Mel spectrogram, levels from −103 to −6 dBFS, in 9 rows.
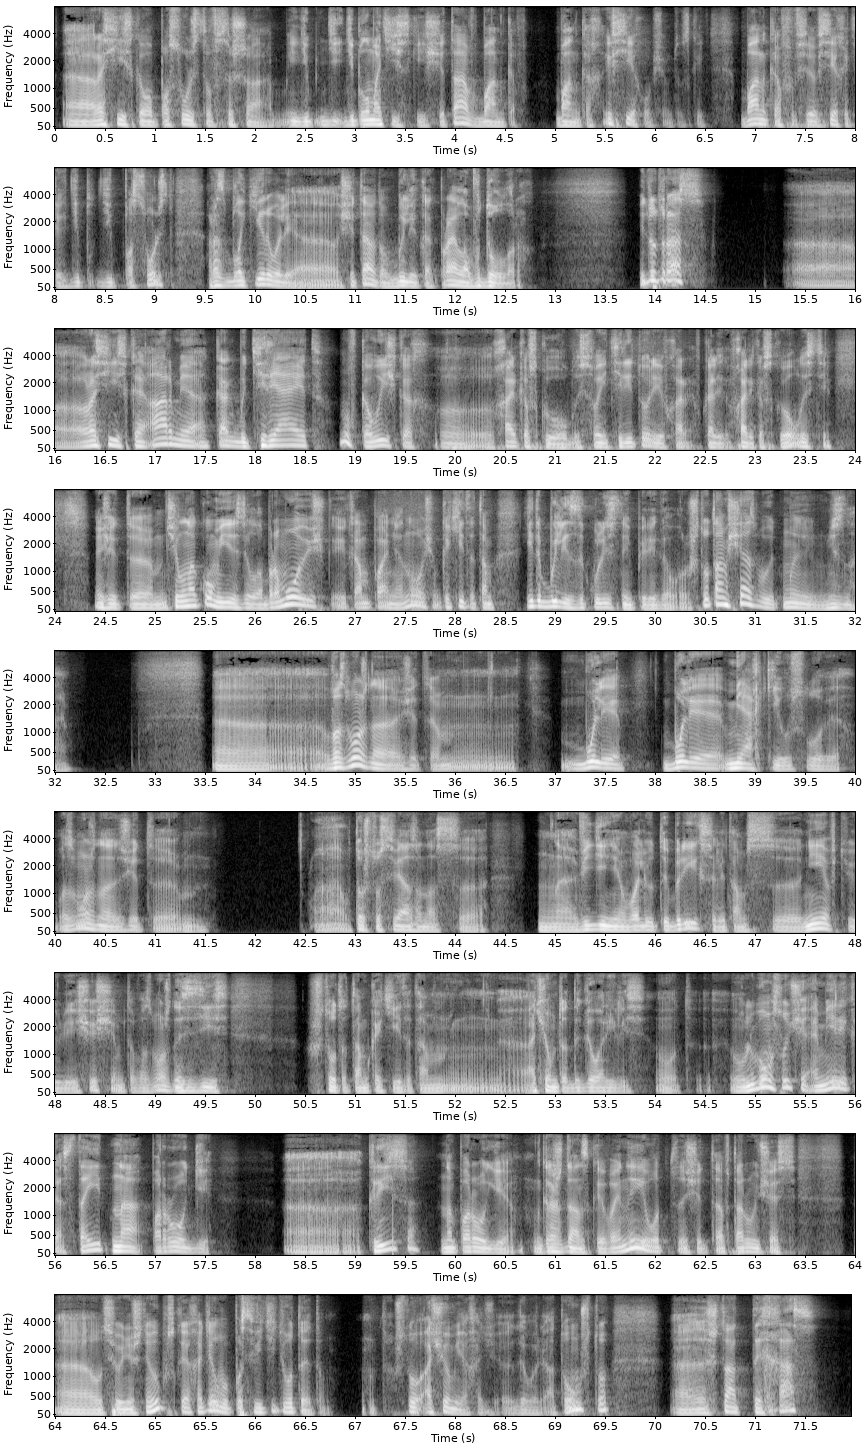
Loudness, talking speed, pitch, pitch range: -19 LUFS, 115 wpm, 90 Hz, 85-105 Hz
